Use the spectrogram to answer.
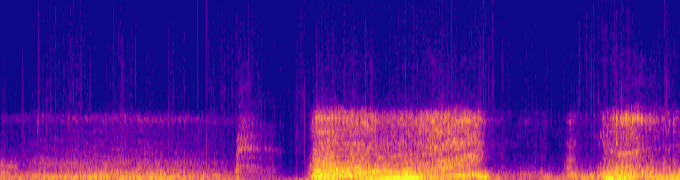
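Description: A car turns around at a dead end, engine revving hard and tires squealing. Loud surges of engine noise break off into a brief lull, then a second roaring burst follows with a falling whine.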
